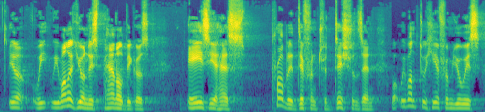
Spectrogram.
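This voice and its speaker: A man's voice: mid-range voice, a bit bright. A man moderating a conference panel, politely introducing speakers and asking questions. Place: large conference hall. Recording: long hall reverb.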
